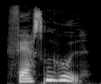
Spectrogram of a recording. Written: ferskenhud

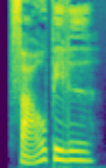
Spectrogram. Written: farvebillede

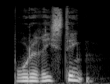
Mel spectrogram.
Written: broderisting

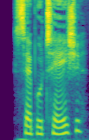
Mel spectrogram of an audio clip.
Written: sabotage

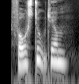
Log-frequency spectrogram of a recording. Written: forstudium

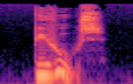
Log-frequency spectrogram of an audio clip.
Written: byhus

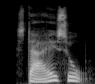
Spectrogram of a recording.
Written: stegeso

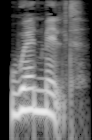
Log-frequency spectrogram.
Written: uanmeldt

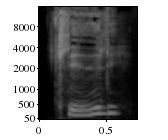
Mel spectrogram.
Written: klædelig

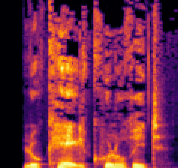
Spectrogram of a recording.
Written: lokalkolorit

